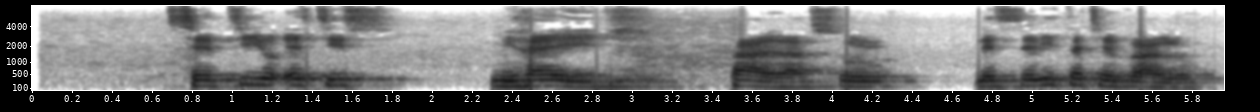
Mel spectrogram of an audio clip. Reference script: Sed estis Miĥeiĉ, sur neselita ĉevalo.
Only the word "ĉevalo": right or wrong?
right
